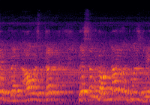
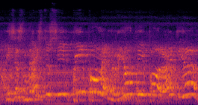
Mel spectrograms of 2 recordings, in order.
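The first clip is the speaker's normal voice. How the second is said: excited; 13 semitones higher, slower than usual. Real, not acted. Delighted to see live audience.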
